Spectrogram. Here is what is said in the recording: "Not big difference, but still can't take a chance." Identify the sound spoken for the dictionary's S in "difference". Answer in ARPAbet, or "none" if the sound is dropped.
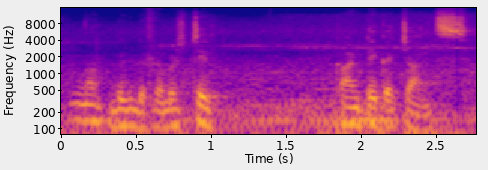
none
